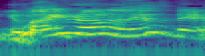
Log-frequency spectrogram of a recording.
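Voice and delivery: very high, loud playful squawk; mock scolding through laughter; mock exasperation. Host teasing guest for not listening, mock exasperated.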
